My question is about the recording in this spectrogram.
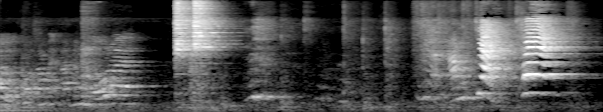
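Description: A young child's voice calling out in short bursts, ending in a loud, drawn-out high call near the end.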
